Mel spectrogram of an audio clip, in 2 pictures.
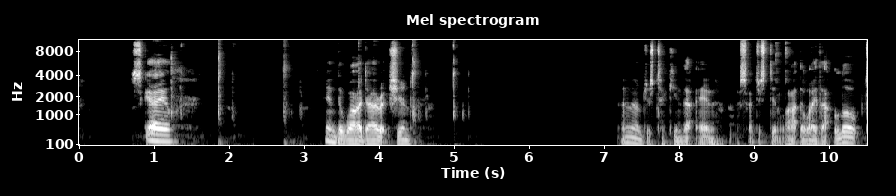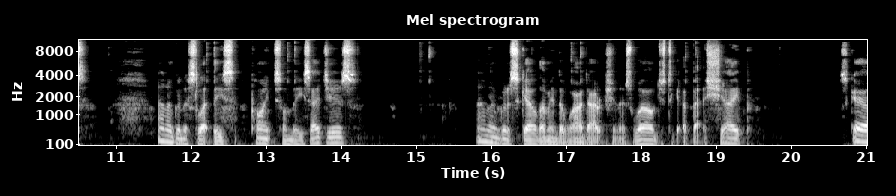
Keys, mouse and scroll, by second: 0.2 middle click, 1.2-5.0 typing, 9.4 click, 10.9 middle click, 12.3 click, 13.4 click, 14.2 middle click, 15.2 shift+click, 16.0 middle click, 17.2 shift+click, 19.8 middle click.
